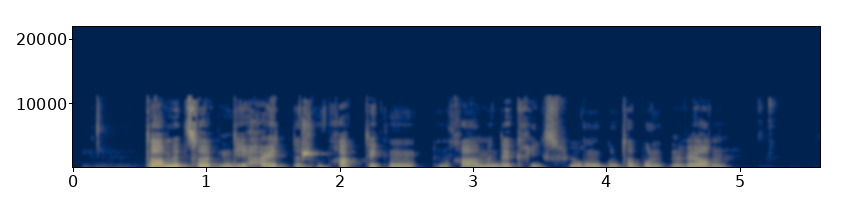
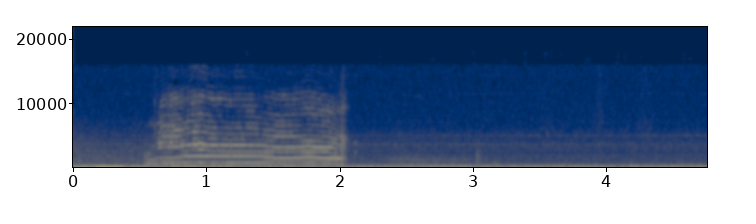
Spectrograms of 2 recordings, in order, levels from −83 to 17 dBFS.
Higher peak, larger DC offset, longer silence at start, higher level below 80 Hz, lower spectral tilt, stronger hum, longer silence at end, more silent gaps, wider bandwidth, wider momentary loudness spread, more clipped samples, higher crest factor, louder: first, 0 dBFS vs -10 dBFS; neither; first, 0.55 s vs 0 s; second, -54 dBFS vs -26 dBFS; first, -5 dB/octave vs -3 dB/octave; neither; first, 0.7 s vs 0 s; neither; about the same, 11.5 kHz vs 12.5 kHz; about the same, 13 LU vs 12 LU; neither; first, 24 dB vs 14 dB; first, -22 LUFS vs -29 LUFS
